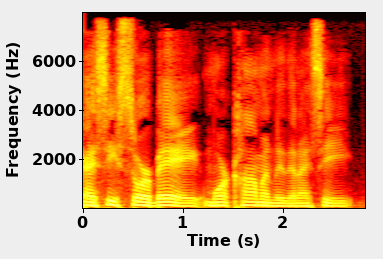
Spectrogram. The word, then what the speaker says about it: sorbet: The original term is what the French call sorbet, S-O-R-B-E-T. It's Turkish and Persian, and I don't know how it's pronounced in those languages. The French do sorbet, and you often find in ice cream shops, well, they'll use the term sorbet on the menu.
